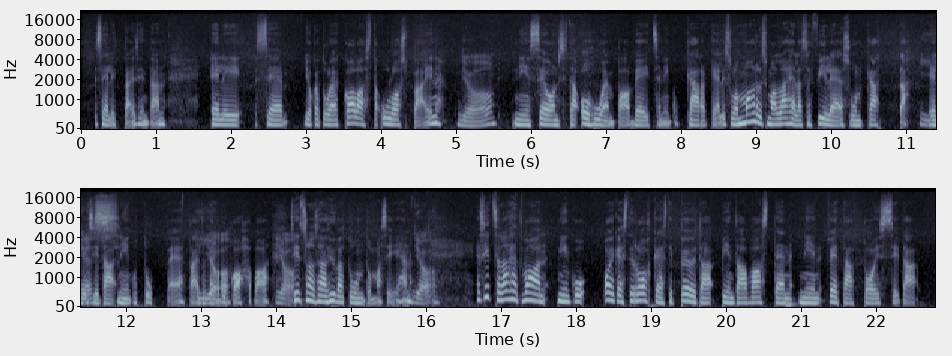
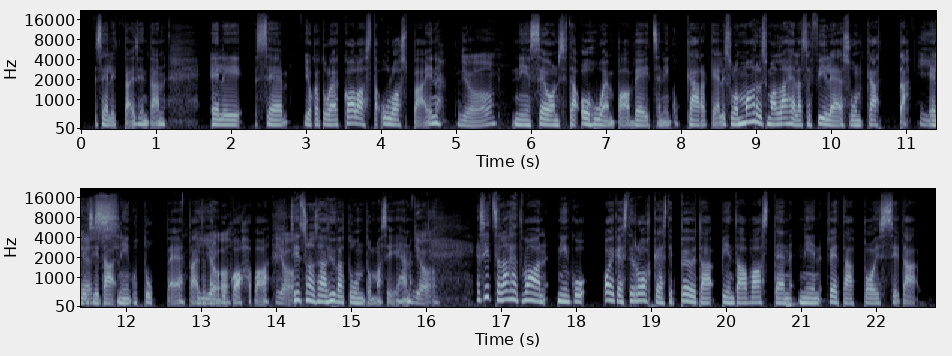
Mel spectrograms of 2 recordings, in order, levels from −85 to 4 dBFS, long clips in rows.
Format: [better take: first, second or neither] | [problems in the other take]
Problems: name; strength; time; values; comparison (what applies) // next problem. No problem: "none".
second | hiss; faint; throughout; 20 dB below the speech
